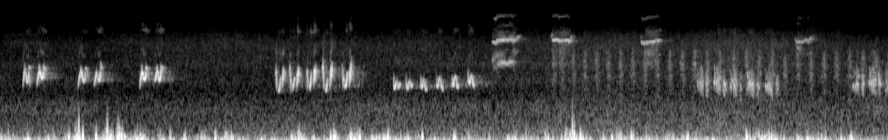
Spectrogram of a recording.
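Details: A mockingbird singing endlessly each morning to find a mate: repeated chirp phrases, a run of buzzy notes, then high thin whistles, each type given several times before changing, over low background noise.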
